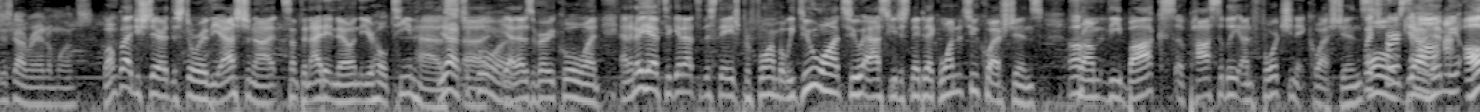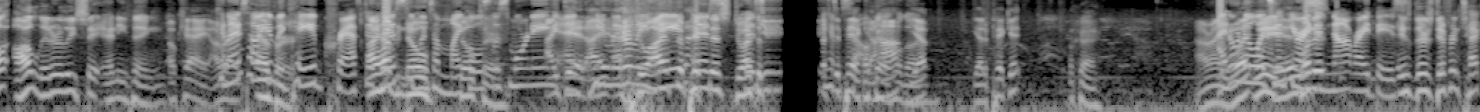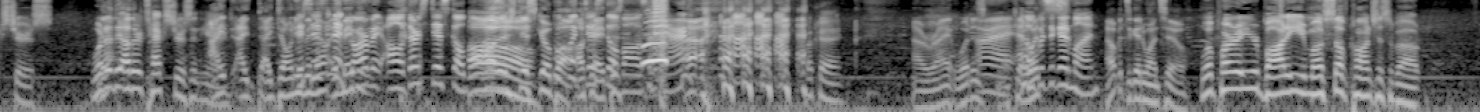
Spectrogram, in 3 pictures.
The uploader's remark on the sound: The Mix is live backstage at Lollapalooza 2023!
